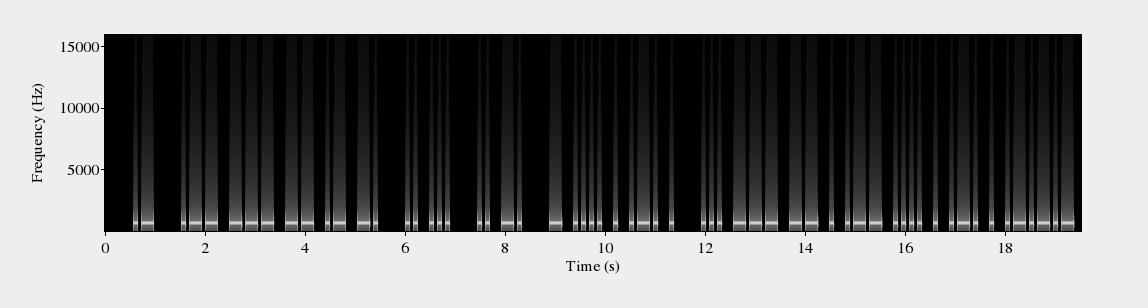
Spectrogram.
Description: Morse code, heard as a keyed tone, about 15 wpm, 700 Hz. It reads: A WOMAN IS IN THERE SOMEWHERE.
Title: Sentences from Top 1400 Words 15wpm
